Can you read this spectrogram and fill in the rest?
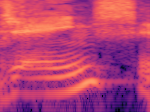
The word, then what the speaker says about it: James: Le tiran un balón y hay un James, aunque se escribe James, pero es James en inglés.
